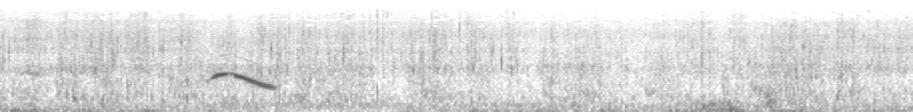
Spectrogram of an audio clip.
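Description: Water swishing and rippling as a cast net's line is pulled in through shallow water. About a second and a half in, a single short high note falls in pitch, the loudest sound.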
